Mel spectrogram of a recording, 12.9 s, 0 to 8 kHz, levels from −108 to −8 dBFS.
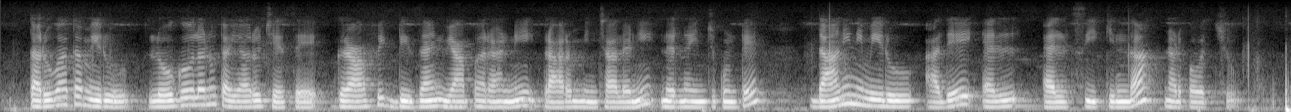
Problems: constant background noise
